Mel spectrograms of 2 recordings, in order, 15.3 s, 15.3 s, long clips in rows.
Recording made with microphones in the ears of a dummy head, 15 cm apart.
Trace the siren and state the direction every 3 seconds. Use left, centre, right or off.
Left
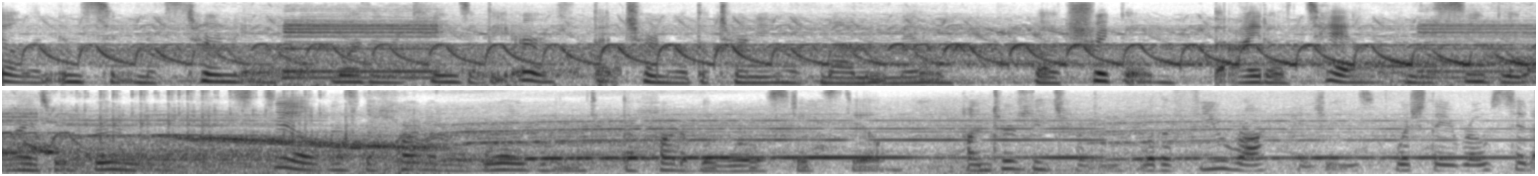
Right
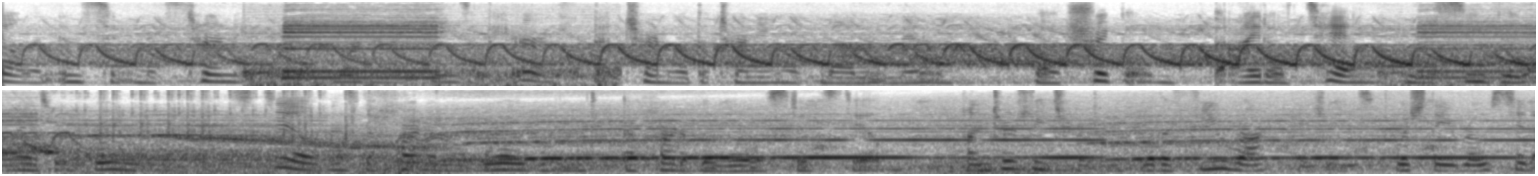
left, left, centre, right, right.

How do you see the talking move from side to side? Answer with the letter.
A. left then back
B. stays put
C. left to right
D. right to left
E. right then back
C.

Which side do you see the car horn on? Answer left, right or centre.
right.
